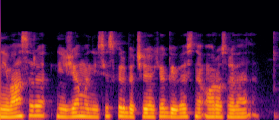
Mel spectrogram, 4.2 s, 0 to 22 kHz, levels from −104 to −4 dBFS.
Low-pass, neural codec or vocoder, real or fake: 7.2 kHz; none; real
